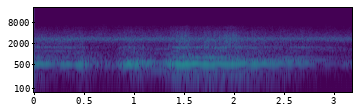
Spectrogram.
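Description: A steam train whistle blows as the train crosses a long trestle on the railway toward Denver, a sustained, harmonically rich chord with a breathy hiss, swelling slightly in the middle and holding steady throughout, with no voices.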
